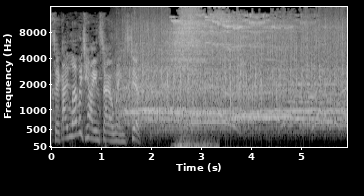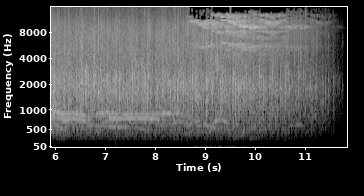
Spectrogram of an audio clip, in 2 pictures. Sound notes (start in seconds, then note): 2.3 audience applauding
